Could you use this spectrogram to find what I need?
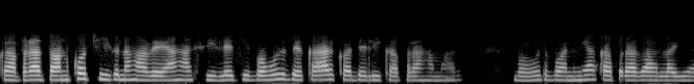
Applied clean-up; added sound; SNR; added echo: neural mask model Resemble Enhance denoiser.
